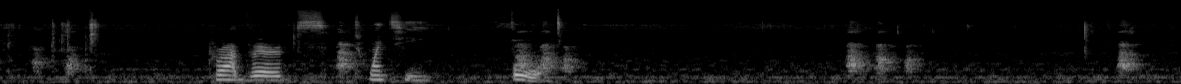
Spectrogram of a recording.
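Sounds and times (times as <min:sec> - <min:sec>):
low steady hum: 0:00.0 - 0:11.7
speech: 0:02.2 - 0:04.4, 0:05.1 - 0:05.9
excited female dog barking: 0:03.4 - 0:03.7, 0:05.2 - 0:05.9, 0:08.4 - 0:09.4, 0:11.2 - 0:11.5.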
